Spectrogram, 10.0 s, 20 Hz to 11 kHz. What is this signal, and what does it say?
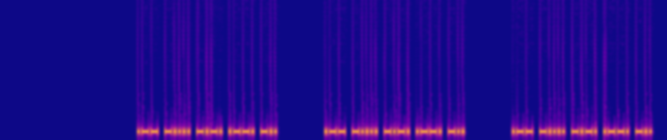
Morse code, heard as a keyed tone, about 36 wpm, 700 Hz. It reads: W6CPD W6CPD W6CPD
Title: USA Call Signs - 5 Characters - Repeated 3x - 35wpm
